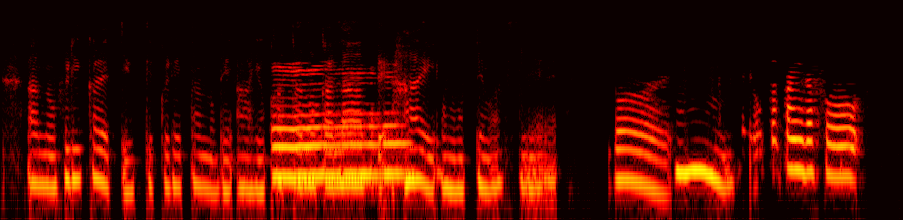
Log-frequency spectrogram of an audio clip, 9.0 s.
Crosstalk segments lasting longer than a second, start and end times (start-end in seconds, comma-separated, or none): 2.7-4.1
